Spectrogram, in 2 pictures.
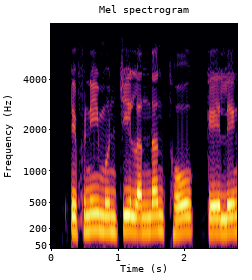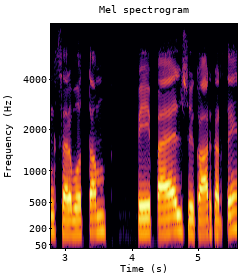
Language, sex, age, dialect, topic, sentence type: Hindi, male, 36-40, Awadhi Bundeli, banking, statement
